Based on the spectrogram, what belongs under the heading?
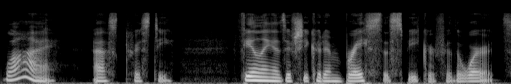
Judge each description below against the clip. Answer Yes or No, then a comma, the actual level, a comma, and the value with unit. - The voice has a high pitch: No, medium, 175 Hz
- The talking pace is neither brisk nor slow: Yes, average, 165 wpm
